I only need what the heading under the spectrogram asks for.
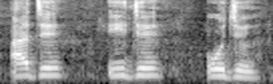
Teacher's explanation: اب جیم کو ہمیں ہلا کر پڑھنا ہے، حمزہ جیم زبر اج، حمزہ جیم زیر اج، حمزہ جیم پیش اج، اج، اج، اج۔ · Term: حروف قلقلہ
